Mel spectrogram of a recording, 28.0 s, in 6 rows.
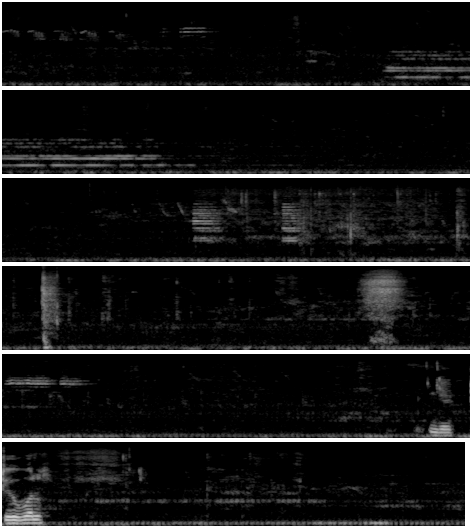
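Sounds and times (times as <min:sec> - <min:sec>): birds calling: 0:00.0 - 0:27.1.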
